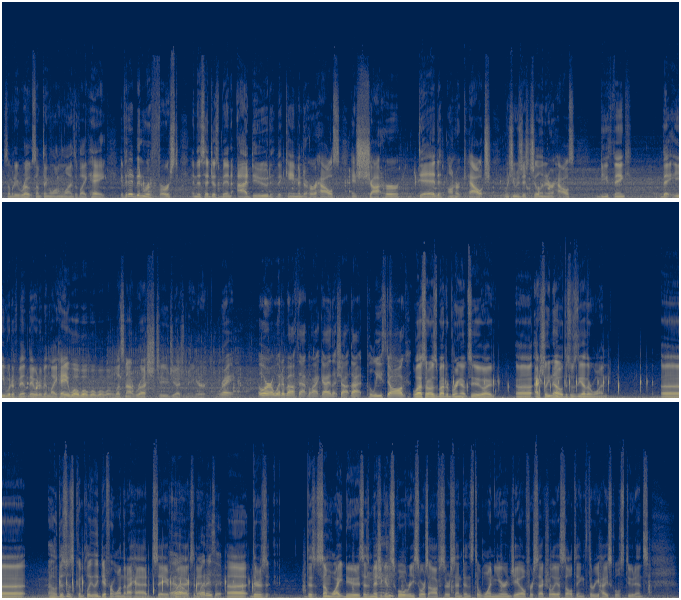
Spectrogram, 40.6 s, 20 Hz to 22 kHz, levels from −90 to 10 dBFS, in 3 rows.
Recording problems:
household noises; noticeable; throughout; 10 dB below the speech

